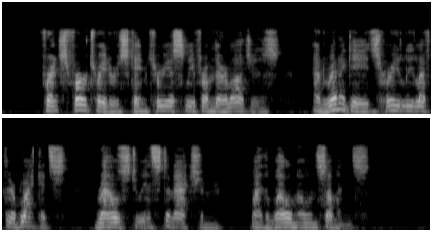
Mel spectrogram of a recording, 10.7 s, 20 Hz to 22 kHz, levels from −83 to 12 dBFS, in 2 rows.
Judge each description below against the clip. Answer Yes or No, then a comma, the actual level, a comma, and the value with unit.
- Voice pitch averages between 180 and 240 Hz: No, medium, 150 Hz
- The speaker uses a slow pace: Yes, slow, 130 wpm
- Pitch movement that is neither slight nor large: Yes, average, 3.6 semitones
